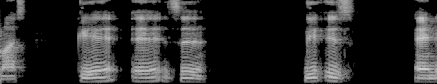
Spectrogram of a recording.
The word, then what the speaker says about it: Ge'ez: Hello, this video is to introduce about Ge'ez language. So we can pronounce the name, this name as Ge'ez, Ge'ez, and it's in its own alphabet.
